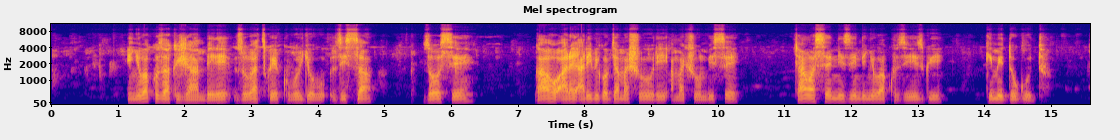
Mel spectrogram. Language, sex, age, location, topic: Kinyarwanda, male, 18-24, Musanze, government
